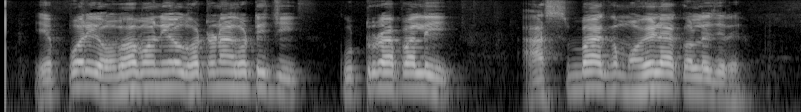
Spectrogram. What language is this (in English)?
Odia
